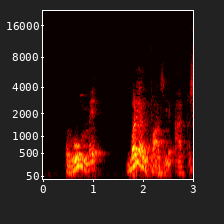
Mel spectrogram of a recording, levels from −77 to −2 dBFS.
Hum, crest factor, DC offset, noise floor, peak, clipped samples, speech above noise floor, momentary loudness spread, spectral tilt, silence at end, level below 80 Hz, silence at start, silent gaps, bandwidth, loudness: none; 22 dB; under 0.1%; -66 dBFS; -10 dBFS; under 0.1%; 36 dB; 18 LU; -7.5 dB/octave; 0 s; -62 dBFS; 0.45 s; none; 14.5 kHz; -30 LUFS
